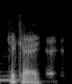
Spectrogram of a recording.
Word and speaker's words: Takei: I saw that apparently our friend Mr. Sulu, George Takei, I can never say his name right. – Takei.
